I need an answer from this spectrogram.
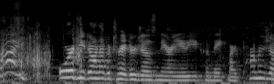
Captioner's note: bag rustles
